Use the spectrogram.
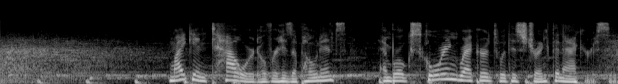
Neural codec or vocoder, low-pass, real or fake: vocoder, 44.1 kHz, 80 mel bands, Vocos; 7.2 kHz; fake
